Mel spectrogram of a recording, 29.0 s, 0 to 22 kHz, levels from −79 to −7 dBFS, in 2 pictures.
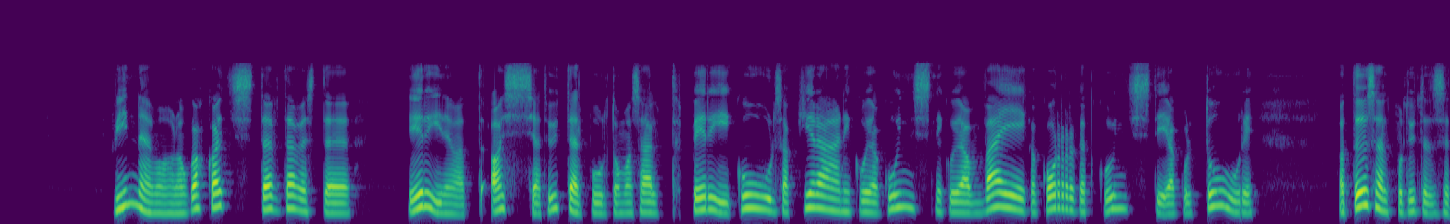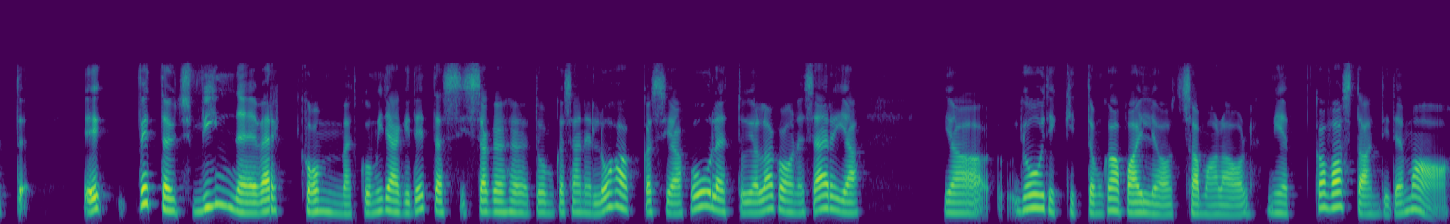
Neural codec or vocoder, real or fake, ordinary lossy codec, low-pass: none; real; none; none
